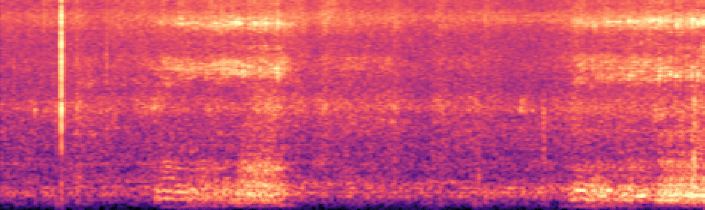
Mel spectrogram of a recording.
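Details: Dog (Tulip) snoring loudly: two slow, rumbling snores on in-breaths separated by quieter breathing in a small room; ordinary snoring.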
